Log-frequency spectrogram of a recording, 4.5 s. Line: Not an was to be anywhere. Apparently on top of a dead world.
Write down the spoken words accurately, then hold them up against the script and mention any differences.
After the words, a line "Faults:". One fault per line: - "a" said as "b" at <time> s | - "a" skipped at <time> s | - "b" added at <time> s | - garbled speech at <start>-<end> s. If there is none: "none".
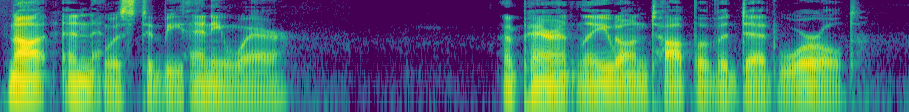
Not an was to be anywhere. Apparently on top of a dead world.
Faults:
none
